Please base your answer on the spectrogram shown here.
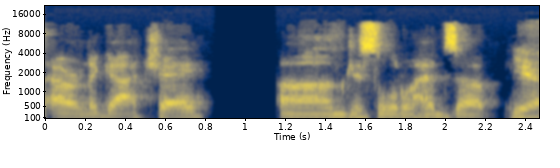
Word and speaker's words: Our Legacy: It's pronounced, first of all, it's pronounced Our Legace.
